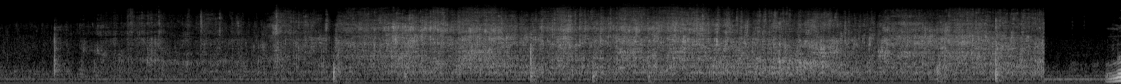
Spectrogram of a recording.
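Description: Gravy thickens in a pan, giving a steady, moderately loud bubbling sizzle with faint stirring scrapes throughout, no voices.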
